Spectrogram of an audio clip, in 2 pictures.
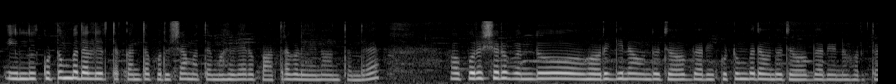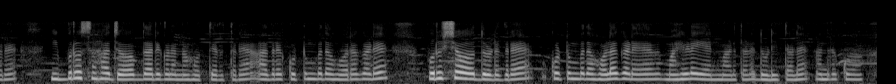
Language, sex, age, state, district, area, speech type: Kannada, female, 30-45, Karnataka, Kolar, rural, spontaneous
